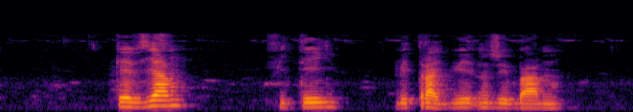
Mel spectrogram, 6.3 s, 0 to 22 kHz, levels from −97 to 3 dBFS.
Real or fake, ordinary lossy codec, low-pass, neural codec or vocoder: real; AAC, 32 kbps; 7.2 kHz; none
